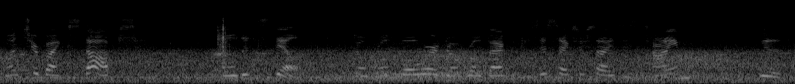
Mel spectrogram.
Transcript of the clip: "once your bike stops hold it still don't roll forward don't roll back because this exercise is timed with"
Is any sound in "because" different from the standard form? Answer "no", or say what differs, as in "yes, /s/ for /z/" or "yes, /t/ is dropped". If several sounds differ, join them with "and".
yes, /k/ is dropped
